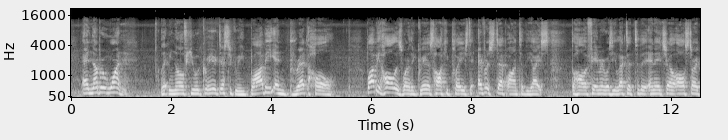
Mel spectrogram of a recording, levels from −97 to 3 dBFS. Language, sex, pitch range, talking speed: English, male, 150-180 Hz, 190 wpm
